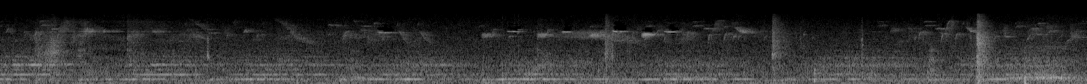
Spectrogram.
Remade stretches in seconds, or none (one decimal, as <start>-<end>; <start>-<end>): 0.6-1.8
